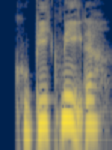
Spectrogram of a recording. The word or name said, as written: kubikmeter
